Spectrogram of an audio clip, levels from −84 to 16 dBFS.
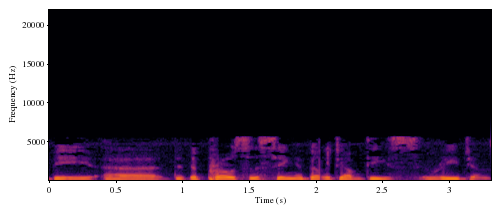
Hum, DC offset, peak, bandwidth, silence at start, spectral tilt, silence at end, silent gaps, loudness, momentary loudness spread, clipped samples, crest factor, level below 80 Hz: none; under 0.1%; -6 dBFS; 5.8 kHz; 0.05 s; -11 dB/octave; 0 s; none; -21 LUFS; 5 LU; under 0.1%; 14 dB; -60 dBFS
